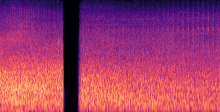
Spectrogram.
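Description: Steady noise of highway traffic going past, with a brief gap of total silence a little over a second in.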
